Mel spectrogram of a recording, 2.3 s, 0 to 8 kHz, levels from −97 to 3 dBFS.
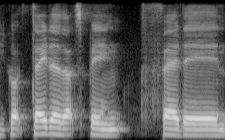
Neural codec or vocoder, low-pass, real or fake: none; 7.2 kHz; real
